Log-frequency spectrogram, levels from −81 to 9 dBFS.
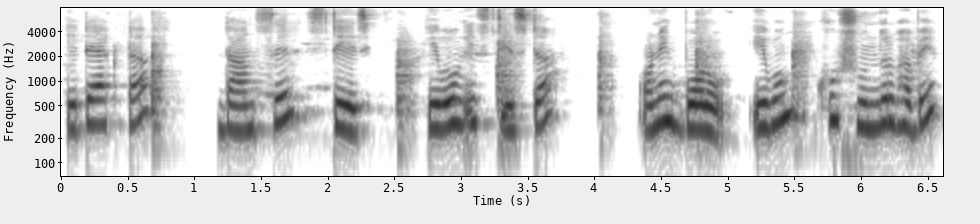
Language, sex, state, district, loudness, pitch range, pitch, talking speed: Bengali, female, West Bengal, Jalpaiguri, -17 LUFS, 260-325 Hz, 290 Hz, 125 wpm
